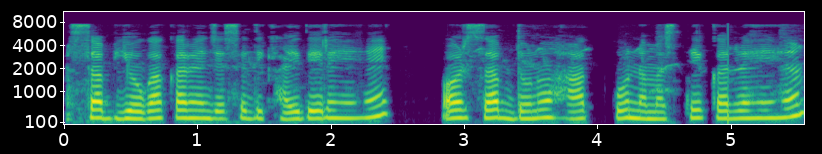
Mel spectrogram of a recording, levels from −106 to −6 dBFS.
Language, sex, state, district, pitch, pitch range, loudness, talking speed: Hindi, female, Chhattisgarh, Balrampur, 225 Hz, 215-235 Hz, -18 LUFS, 205 wpm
